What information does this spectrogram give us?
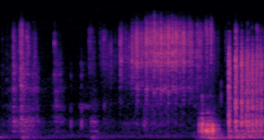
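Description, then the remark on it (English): Several dice clatter and rattle across a hard surface, a rapid run of sharp clicks that builds into a dense tumbling rattle and ends with a few scattered taps. “Oh, look at all those dice rolling away from me.”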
